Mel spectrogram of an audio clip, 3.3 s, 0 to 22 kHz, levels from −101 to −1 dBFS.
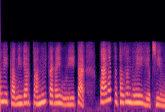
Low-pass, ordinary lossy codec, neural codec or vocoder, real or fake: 5.4 kHz; none; codec, 16 kHz, 0.5 kbps, FreqCodec, smaller model; fake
